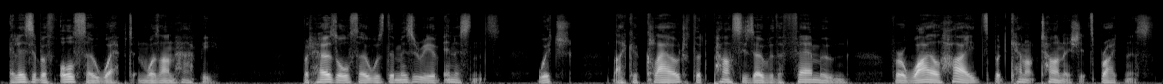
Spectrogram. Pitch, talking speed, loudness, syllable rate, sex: 95 Hz, 170 wpm, -22 LUFS, 5.6 syllables/s, male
